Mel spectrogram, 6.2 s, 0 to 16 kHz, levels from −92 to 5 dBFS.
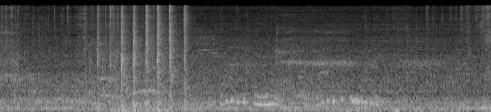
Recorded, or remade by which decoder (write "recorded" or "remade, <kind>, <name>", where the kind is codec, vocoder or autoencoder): recorded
